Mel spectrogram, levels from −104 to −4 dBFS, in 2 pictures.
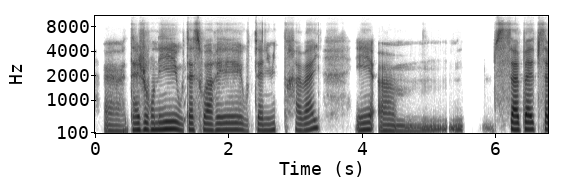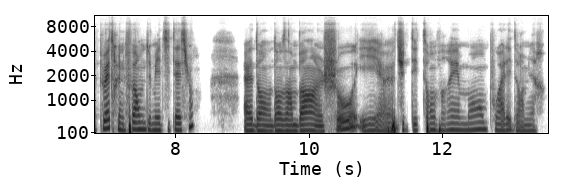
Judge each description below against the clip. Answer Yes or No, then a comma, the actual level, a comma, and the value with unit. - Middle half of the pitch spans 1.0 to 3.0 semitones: Yes, average, 2.7 semitones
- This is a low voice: No, medium, 175 Hz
